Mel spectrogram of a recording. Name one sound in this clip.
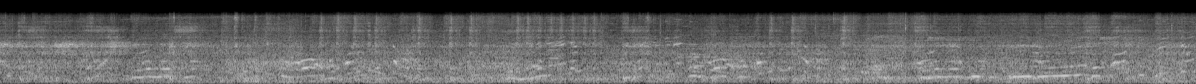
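Fast music from a video game plays through a television speaker.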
